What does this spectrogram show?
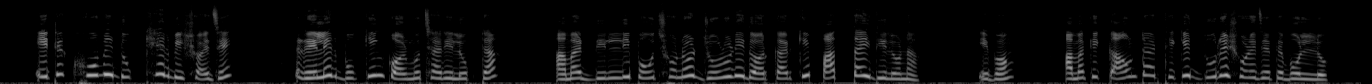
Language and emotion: Bengali, sad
